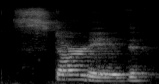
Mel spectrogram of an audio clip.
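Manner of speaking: ordinary talk, nothing marked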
